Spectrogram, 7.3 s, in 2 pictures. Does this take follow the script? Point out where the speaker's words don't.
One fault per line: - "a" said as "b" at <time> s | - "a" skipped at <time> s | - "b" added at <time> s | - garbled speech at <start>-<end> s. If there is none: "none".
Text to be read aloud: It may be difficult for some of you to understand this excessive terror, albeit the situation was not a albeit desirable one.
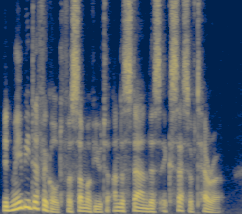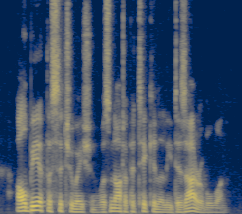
- "albeit" said as "particularly" at 5.5 s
